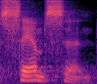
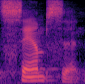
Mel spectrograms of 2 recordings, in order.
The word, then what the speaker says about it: Samson: I was reminded tonight that for most of my life, Brother Garcia, I think I've pronounced it Samson, which is just wrong. Samson. There's no P in there. Samson. Not in this man's name, at least.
